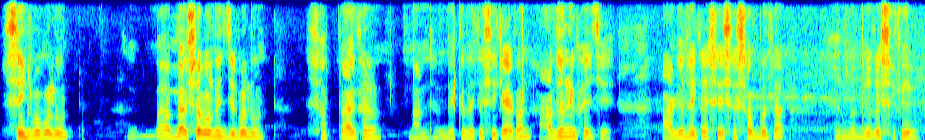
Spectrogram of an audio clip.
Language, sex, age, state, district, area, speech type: Bengali, female, 60+, West Bengal, Darjeeling, rural, spontaneous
